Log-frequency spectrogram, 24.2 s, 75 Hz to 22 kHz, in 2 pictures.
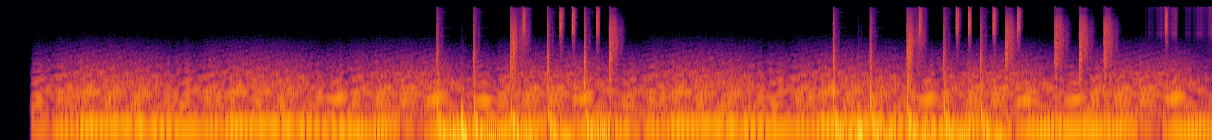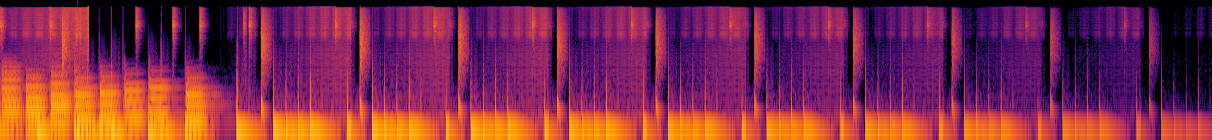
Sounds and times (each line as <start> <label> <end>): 4.4 drum loop 6.2
8.4 drum loop 24.2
